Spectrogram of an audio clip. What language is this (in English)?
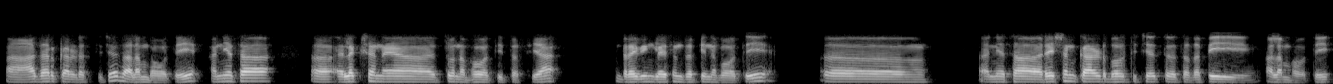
Sanskrit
